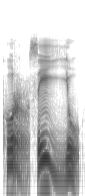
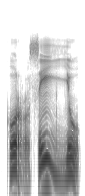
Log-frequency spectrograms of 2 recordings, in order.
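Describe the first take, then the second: No difference in how they are said.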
